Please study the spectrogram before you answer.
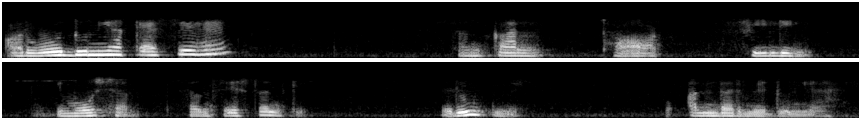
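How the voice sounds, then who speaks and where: A woman leads a guided meditation as a teacher, pausing between short, measured phrases in a husky, creaky voice. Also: low-pitched, big pitch swings. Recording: thin phone-like sound.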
